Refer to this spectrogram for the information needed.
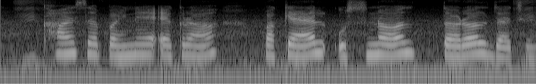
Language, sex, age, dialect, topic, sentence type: Maithili, female, 18-24, Eastern / Thethi, agriculture, statement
